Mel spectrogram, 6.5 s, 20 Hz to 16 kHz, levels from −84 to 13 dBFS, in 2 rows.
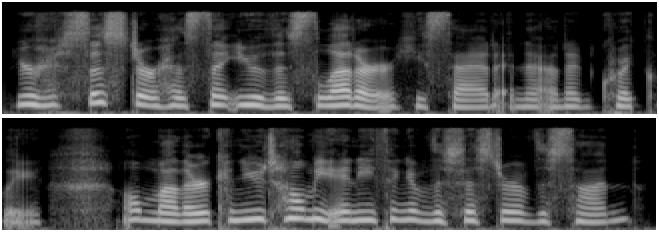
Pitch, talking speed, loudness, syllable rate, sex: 230 Hz, 230 wpm, -20 LUFS, 5.5 syllables/s, female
